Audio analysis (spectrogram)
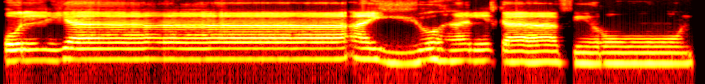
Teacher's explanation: یا کے اوپر مد ہے، اس کو اڑائی الف لمبا کریں گے. اڑائی ایک الف کا مطلب یہ ہوتا ہے ایک الف لمبا کرنے کا کہ جتنی دیر ہاتھ کو کھولنے میں لگتی ہے، جیسے با، تا، سا، یہ 1 الف لینتھ ہے.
